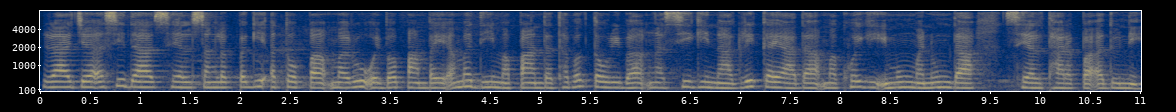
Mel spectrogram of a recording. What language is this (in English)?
Manipuri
